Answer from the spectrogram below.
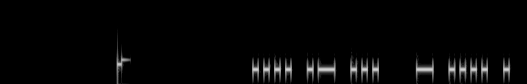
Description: Morse code, heard as a keyed tone, about 22 wpm, 700 Hz. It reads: HAS THE
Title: Sentences from Top 1000 Words - Review Part 3 - 22wpm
